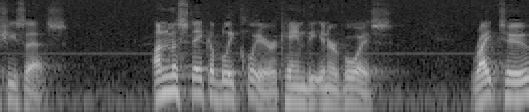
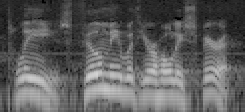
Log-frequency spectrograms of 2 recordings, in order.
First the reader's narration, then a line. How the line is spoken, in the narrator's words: she cried out to God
